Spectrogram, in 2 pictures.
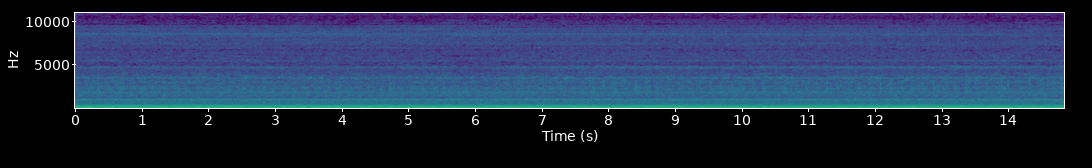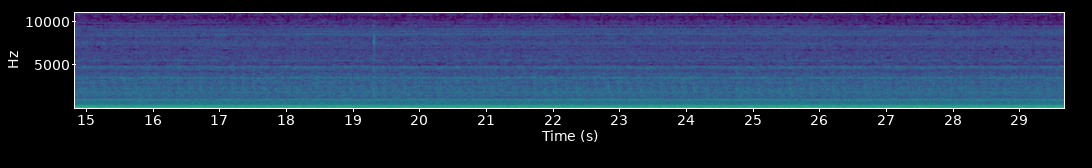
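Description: A Toyota 4Runner's engine idling with a steady, unchanging low rumble, heard from inside the cabin.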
